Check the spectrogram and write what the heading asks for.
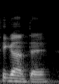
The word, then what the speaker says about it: Gigante: The That is the correct. local Latino has approved of our message. It is Gigante.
